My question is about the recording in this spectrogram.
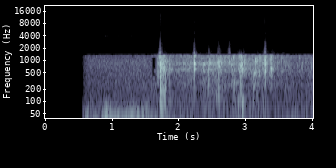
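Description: Slowed-down audio of a small blast. A low, muffled rumble starts about half a second in, and through it comes a string of sharp cracks, the loudest first at just under two seconds and the last at about three and a half.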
